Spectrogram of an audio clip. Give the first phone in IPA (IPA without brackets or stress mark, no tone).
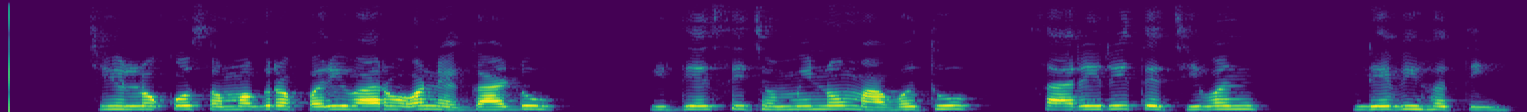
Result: d͡ʒ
